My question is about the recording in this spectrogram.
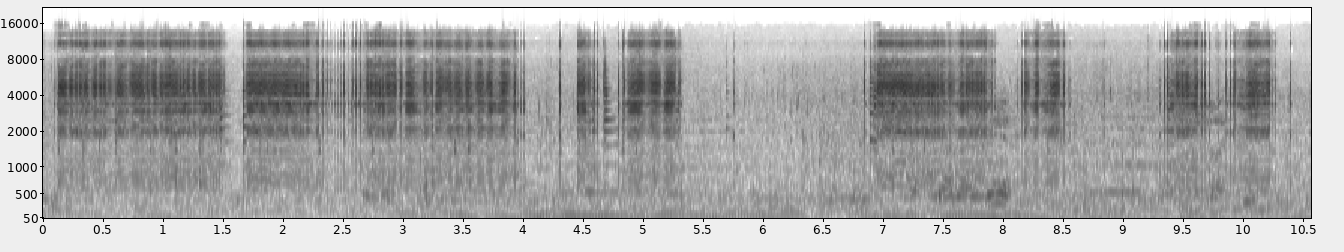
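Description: A big-game lever-drag reel paying out line as a hooked tuna slowly pulls it off against a backed-off drag. Its drag ratchet buzzes in long stretches broken by short pauses, with a low steady hum underneath.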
